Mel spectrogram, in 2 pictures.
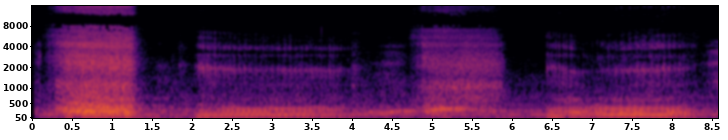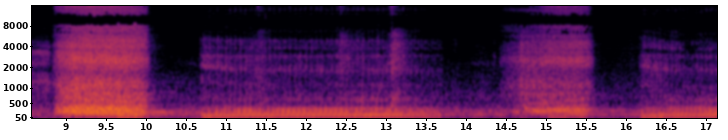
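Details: Angry caracal at a veterinary clinic, intimidating the vet and staff: loud breathy hisses burst out about every four to five seconds, with deep rumbling growls between them.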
